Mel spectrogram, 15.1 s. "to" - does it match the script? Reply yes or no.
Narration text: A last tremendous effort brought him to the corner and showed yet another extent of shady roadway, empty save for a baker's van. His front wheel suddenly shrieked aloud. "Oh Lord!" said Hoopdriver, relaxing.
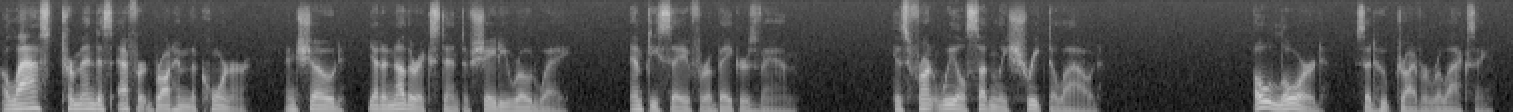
no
